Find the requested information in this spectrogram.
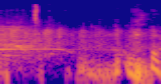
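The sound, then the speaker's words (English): An audience at a worship service claps together in a dense, steady patter, with voices calling out over the clapping. “Come on, I need you to clap your hands, stomp your feet, and magnify the Lord with me.”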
